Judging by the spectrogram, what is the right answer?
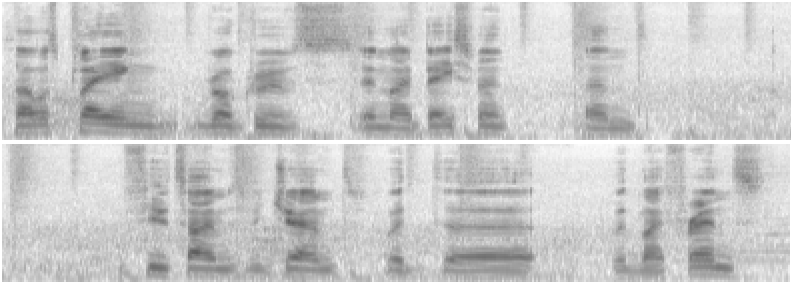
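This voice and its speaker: Speaking on the low side, this drumming vlogger from Slovakia introduces himself casually while outdoors among trees. He's unhurried, pausing briefly as he talks, and the distant microphone also catches faint background music.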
